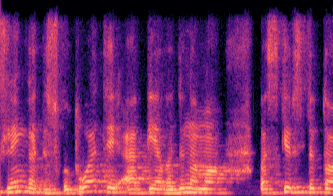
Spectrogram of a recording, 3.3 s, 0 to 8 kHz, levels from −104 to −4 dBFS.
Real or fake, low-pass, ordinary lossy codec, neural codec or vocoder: real; 7.2 kHz; Opus, 64 kbps; none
